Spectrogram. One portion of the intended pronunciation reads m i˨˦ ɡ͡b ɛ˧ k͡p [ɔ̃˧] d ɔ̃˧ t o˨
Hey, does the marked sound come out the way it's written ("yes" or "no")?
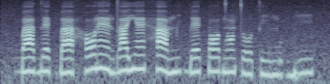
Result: no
